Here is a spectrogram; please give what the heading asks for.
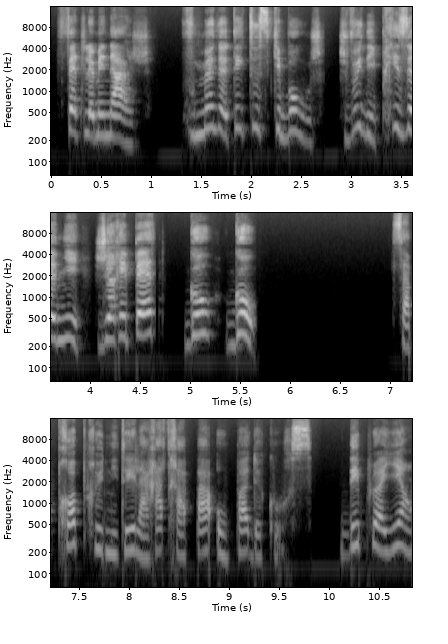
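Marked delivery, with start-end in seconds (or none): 0.1-5.7 loud, rising battle commands; officer bellowing orders during the raid; shouted orders. Acted. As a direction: drive the units forward.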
